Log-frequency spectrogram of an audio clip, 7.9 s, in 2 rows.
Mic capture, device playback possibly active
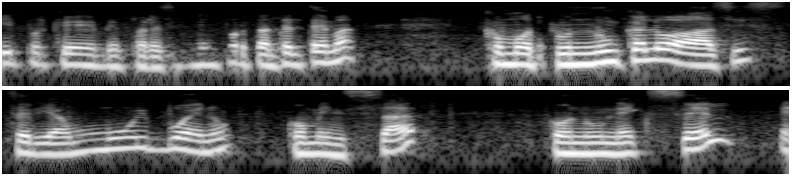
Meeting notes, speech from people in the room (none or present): present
